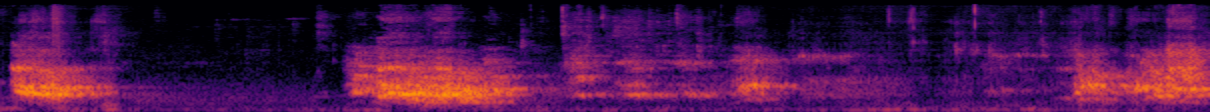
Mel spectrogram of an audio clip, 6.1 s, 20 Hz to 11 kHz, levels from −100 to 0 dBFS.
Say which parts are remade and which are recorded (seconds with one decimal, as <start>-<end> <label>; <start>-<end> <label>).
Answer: 0.0-0.7 remade; 0.7-3.7 recorded; 3.7-6.1 remade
